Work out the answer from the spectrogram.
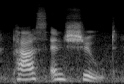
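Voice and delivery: plain reading voice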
